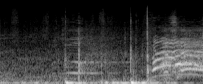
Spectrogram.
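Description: A kick thuds against a padded body protector.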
